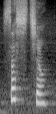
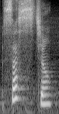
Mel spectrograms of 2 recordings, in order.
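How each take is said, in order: First: It is said fast with sounds run together. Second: It is said fast with sounds run together.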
